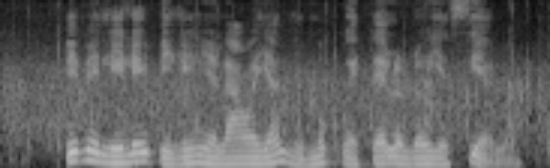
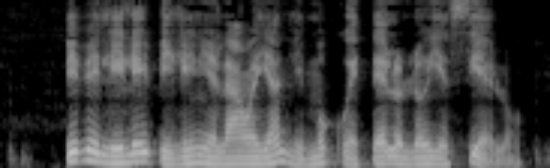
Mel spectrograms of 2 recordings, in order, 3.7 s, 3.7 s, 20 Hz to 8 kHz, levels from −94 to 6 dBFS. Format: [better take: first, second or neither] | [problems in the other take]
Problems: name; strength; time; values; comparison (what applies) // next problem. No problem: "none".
second | background sound (Applause); 14 dB below the speech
